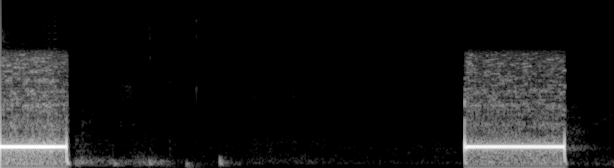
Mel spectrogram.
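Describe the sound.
Ringback tone of an outgoing telephone call ringing out: two steady, low-pitched tone bursts, each under a second long, separated by several seconds of silence.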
